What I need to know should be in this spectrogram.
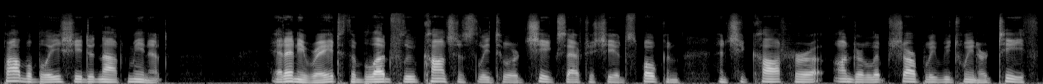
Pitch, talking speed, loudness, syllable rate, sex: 115 Hz, 175 wpm, -20 LUFS, 4.5 syllables/s, male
